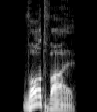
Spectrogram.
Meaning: choice of words
- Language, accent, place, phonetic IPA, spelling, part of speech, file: German, Germany, Berlin, [ˈvɔʁtˌvaːl], Wortwahl, noun, De-Wortwahl.ogg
